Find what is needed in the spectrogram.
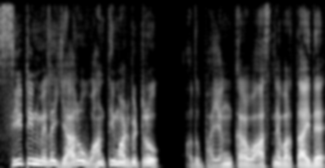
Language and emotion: Kannada, disgusted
